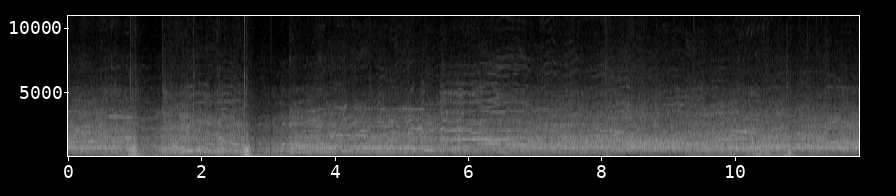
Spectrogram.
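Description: Bodies slam down hard onto a wrestling ring's canvas.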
